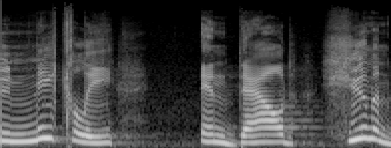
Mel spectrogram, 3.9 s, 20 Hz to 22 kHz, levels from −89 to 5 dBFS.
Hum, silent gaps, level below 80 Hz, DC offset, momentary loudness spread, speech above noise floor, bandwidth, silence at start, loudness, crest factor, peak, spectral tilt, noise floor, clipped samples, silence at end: none; none; -60 dBFS; under 0.1%; 14 LU; 39 dB; 16 kHz; 0 s; -18 LUFS; 16 dB; -4 dBFS; -5.5 dB/octave; -57 dBFS; under 0.1%; 0 s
